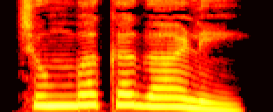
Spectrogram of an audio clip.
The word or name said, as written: ಚುಂಬಕಗಾಳಿ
